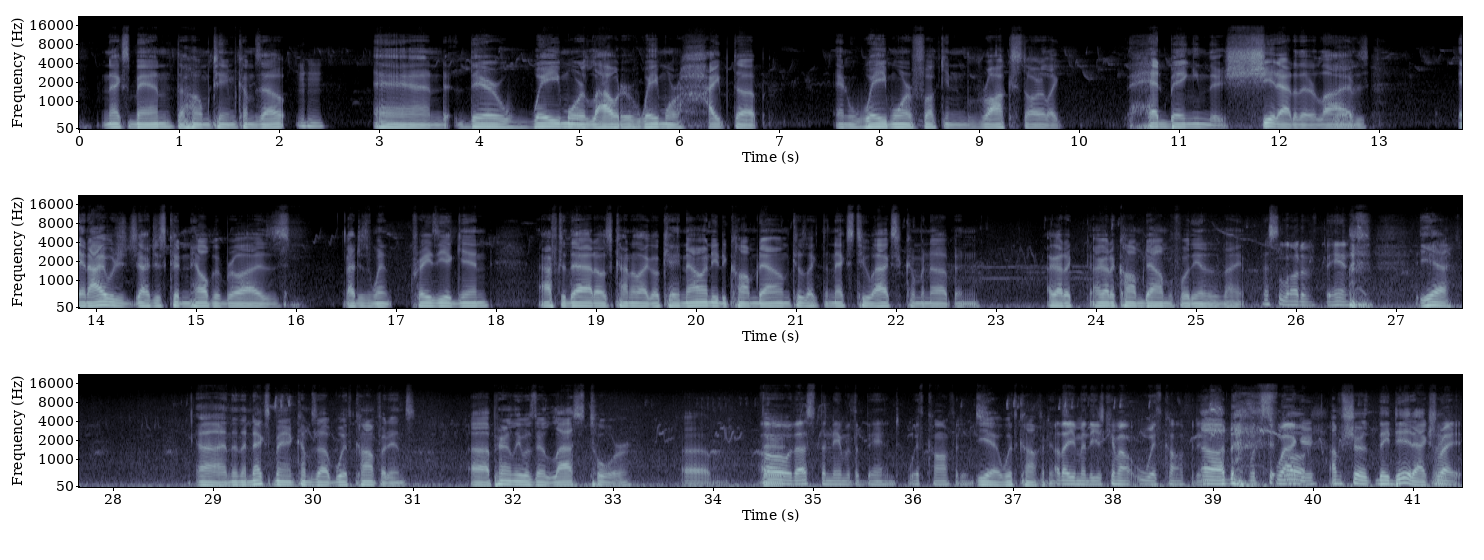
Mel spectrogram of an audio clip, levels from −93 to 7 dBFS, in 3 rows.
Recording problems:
animal sounds; noticeable; throughout; 20 dB below the speech

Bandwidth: 15 kHz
